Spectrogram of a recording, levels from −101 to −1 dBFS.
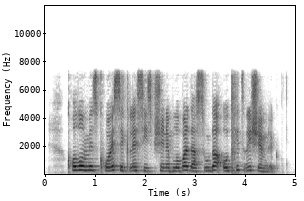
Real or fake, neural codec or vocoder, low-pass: fake; codec, 16 kHz, 0.9 kbps, LongCat-Audio-Codec; 7.2 kHz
